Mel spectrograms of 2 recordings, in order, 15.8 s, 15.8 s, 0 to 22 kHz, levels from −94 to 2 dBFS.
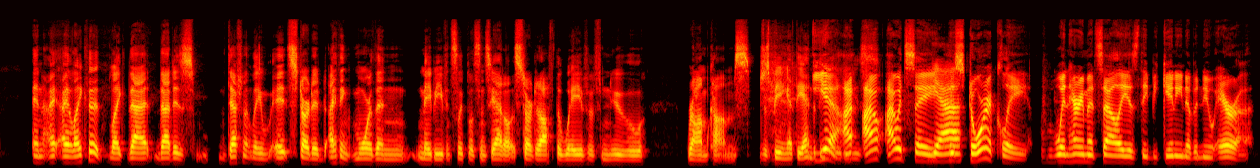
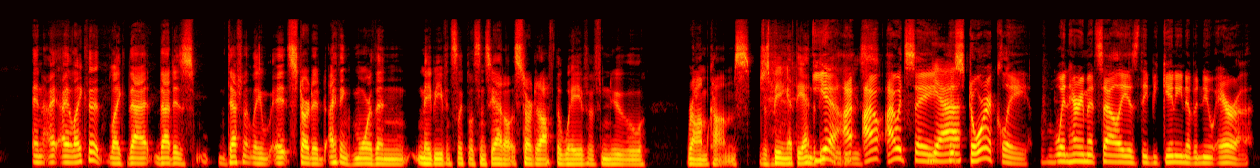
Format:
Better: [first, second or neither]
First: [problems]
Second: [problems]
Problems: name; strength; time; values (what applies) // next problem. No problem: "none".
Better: second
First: thin; very; fading below 300 Hz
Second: none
